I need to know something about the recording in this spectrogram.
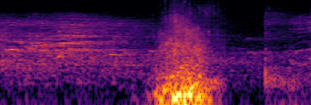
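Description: A single heavy thud about two seconds in, a volleyball landing on the court floor, over faint arena background noise.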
